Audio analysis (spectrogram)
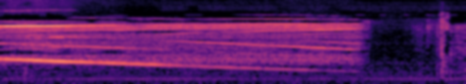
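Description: An electronic siren wail from a RiD Optimus Prime toy truck, a loud tinny tone sweeping downward for nearly two seconds, then cutting off abruptly, followed by a faint click.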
